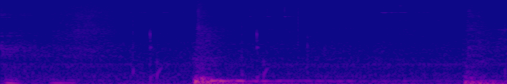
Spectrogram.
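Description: A game menu makes a short tone as it opens.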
